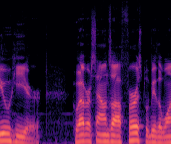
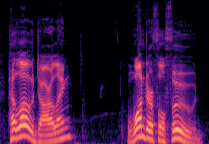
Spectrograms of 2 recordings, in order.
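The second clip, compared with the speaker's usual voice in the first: raised, pitched-up lecture-hall man's voice; 5 semitones higher, 8 dB louder than usual. Showing how he does not talk to his girlfriend, in his lecture man voice. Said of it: "with my lecture man voice".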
